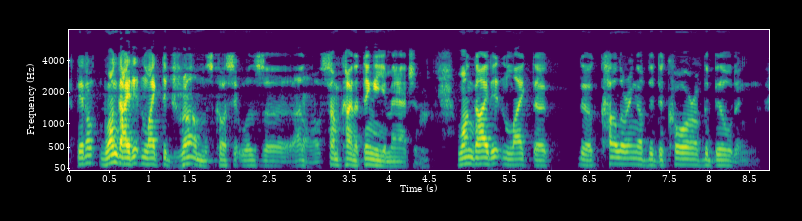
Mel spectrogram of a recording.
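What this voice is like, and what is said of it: New York accent. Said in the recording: “people don't like my accent. They don't like my New York sound.”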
